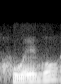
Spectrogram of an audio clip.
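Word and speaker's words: juego: then next one ending with o it is khuego and groupo so again the letter j is pronounced as cur so that is why it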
